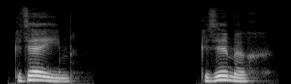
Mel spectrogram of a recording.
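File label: "greim greimeadh", Scottish Gaelic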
